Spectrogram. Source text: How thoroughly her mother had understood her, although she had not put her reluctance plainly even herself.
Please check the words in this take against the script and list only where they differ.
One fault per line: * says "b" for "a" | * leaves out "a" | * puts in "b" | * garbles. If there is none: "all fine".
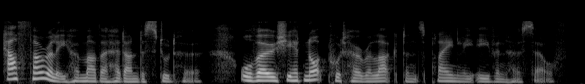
all fine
